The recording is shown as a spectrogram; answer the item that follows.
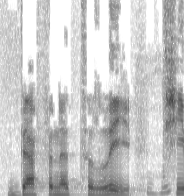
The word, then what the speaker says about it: definitely: definitely, T 발음이 좀 부드러워지는 경우가 많이 있습니다. definitely, Definitely. Or you can say definitely if you want.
